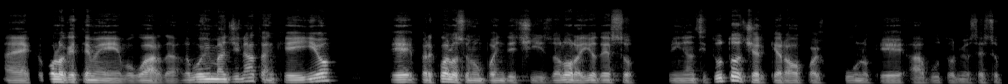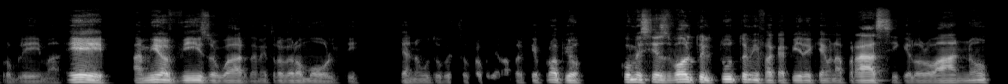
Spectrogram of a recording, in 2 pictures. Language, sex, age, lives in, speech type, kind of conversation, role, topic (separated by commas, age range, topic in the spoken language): Italian, male, 50-54, Italy, conversation, advice, user, Come posso ottenere un rimborso o fare un reso se i vestiti comprati online sono di scarsa qualità?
